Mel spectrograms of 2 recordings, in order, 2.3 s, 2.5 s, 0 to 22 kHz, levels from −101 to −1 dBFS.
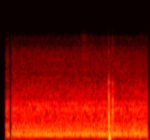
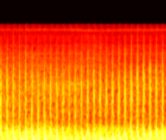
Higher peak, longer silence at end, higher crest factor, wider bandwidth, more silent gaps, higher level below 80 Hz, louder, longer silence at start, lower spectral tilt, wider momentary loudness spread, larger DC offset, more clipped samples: second, -14 dBFS vs 0 dBFS; about the same, 0.05 s vs 0 s; first, 26 dB vs 12 dB; second, 7.8 kHz vs 11 kHz; neither; second, -48 dBFS vs -18 dBFS; second, -41 LUFS vs -14 LUFS; about the same, 0.05 s vs 0 s; first, -9 dB/octave vs -7 dB/octave; first, 10 LU vs 3 LU; neither; second, under 0.1% vs 0.6%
